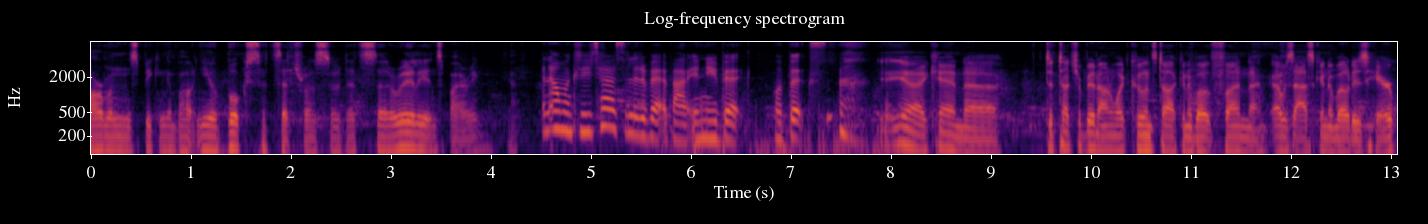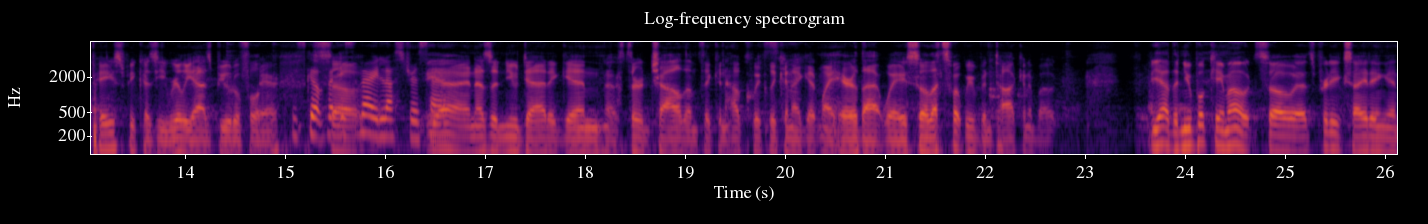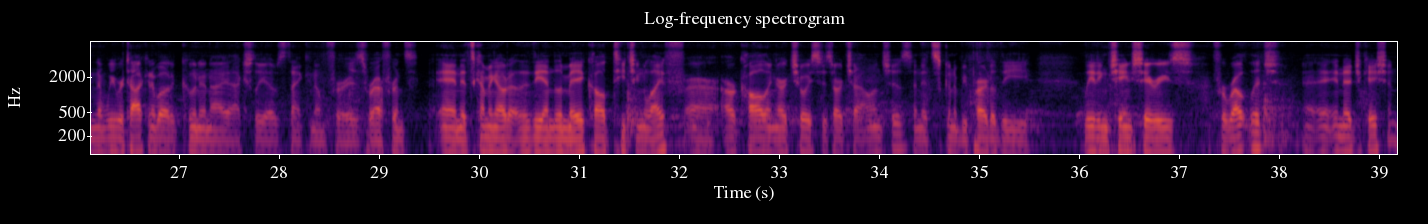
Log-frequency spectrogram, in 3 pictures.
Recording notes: This episode was recorded at this year's GESF.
